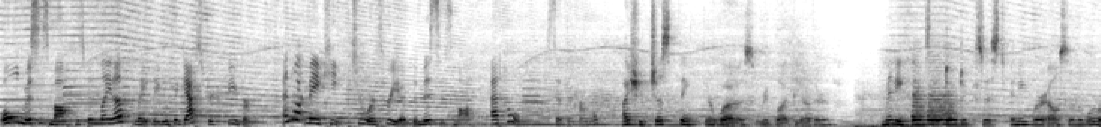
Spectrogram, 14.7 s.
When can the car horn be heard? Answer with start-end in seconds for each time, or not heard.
0.8-3.1, 7.0-7.5, 11.3-12.8.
